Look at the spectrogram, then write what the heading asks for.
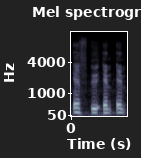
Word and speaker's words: femme: Premièrement, li écrit FEMME le prononcer femme.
